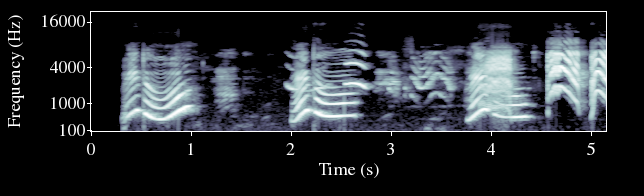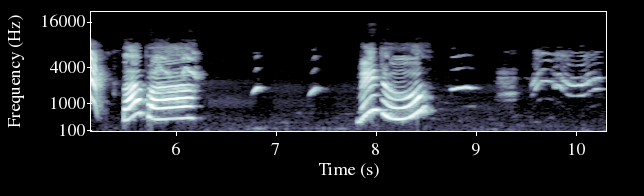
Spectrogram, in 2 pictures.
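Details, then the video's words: Green ringneck parrot talking, mimicking words such as mummy and papa; a run of harmonic, wavering syllables with rising and falling bends, bursts of about half a second separated by short pauses, a few faint whistles between. "green mithu parrot talking mummy papa | parrot talking papa"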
